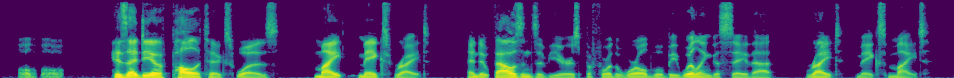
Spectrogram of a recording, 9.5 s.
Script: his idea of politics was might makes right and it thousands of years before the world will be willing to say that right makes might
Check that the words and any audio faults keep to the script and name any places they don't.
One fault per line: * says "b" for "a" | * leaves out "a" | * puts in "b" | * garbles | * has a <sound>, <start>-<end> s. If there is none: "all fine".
* has a laugh, 0.2-0.6 s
